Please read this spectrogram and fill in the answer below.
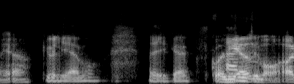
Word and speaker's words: Guglielmo: It's related Guglielmo, yeah. Guglielmo.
